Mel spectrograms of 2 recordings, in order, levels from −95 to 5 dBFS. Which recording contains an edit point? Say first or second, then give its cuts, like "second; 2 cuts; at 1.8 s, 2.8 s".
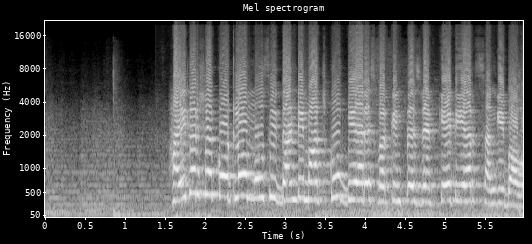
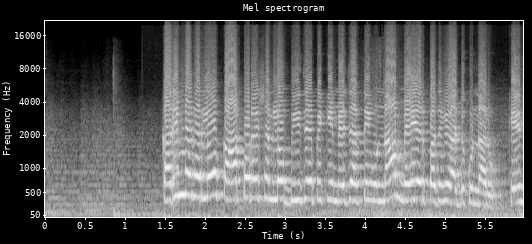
second; 1 cut; at 1.4 s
